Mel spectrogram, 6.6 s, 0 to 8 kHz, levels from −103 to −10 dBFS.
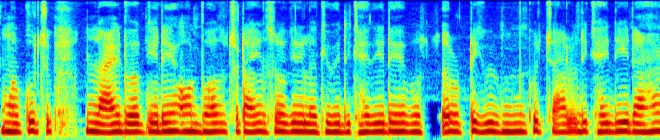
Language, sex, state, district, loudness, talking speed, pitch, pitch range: Hindi, female, Goa, North and South Goa, -13 LUFS, 200 wpm, 185 Hz, 180-185 Hz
